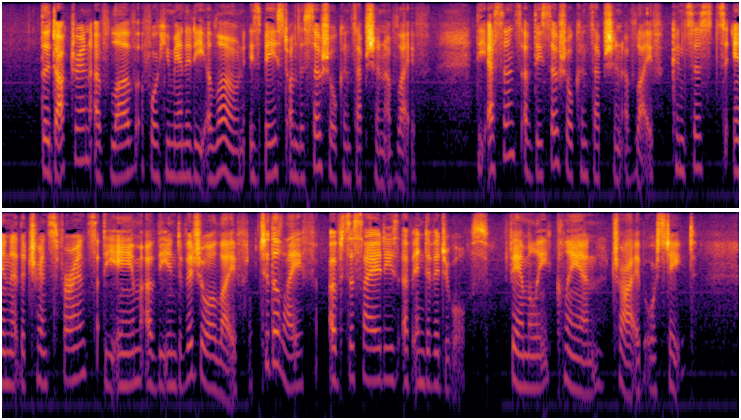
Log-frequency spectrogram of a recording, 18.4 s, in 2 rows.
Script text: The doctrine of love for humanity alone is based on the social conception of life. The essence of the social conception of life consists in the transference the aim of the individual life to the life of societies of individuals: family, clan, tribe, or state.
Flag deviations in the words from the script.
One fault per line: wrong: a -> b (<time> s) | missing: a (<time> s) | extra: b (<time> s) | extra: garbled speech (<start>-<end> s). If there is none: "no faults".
no faults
